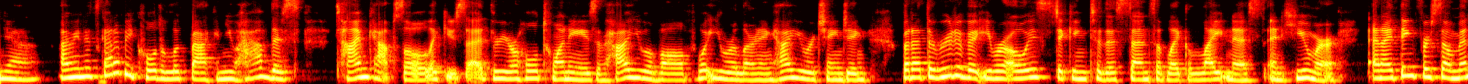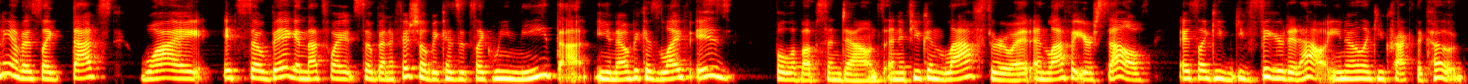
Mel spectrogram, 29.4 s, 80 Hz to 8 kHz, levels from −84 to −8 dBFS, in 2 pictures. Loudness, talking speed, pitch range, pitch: -17 LUFS, 235 wpm, 195-235 Hz, 215 Hz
